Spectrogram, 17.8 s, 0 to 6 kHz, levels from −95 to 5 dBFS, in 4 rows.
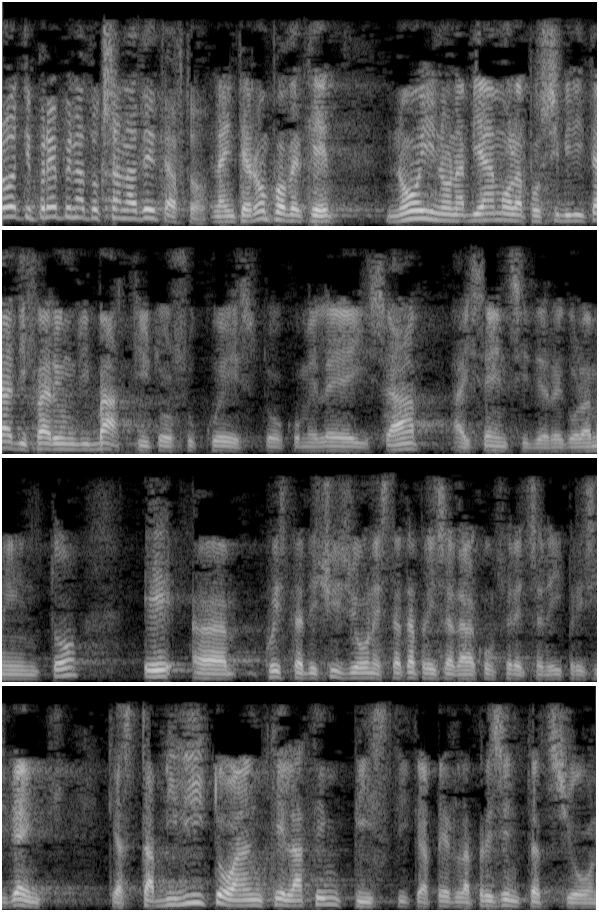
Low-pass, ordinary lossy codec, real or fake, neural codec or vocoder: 5.4 kHz; AAC, 32 kbps; real; none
